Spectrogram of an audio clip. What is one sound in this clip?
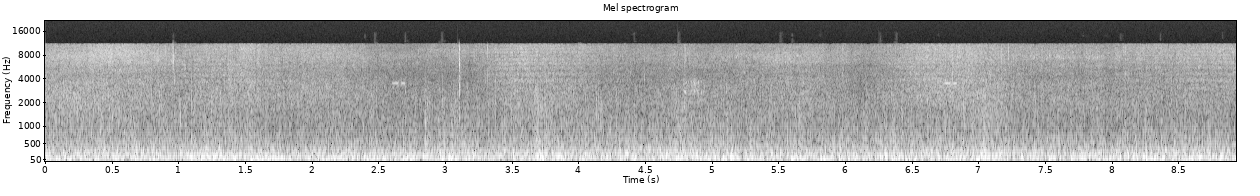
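A large ship's engines rumble low and steadily across the water.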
